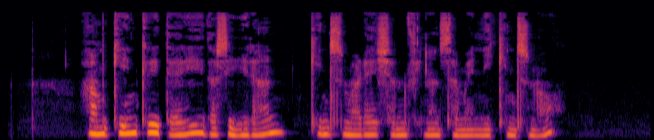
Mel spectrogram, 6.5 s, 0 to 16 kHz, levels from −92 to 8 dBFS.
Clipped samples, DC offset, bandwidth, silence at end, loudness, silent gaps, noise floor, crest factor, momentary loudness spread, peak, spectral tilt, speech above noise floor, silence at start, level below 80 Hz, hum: under 0.1%; under 0.1%; 11.5 kHz; 1 s; -28 LUFS; none; -76 dBFS; 16 dB; 10 LU; -12 dBFS; -5 dB/octave; 49 dB; 0.85 s; -74 dBFS; none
